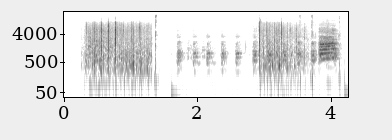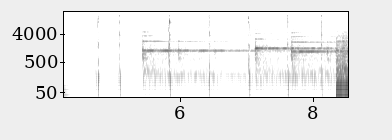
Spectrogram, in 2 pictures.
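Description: Chicken clucking in the Evoland video game: two busy bursts of clucks and flutter, then scattered clicks and a sustained electronic game tone with brief chiming notes, moderately loud and with no talking.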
